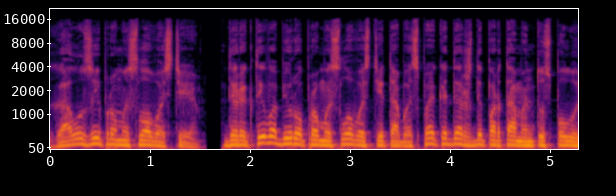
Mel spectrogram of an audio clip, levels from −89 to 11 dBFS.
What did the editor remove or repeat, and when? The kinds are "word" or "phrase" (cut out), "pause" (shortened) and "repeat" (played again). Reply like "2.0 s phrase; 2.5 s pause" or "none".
none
